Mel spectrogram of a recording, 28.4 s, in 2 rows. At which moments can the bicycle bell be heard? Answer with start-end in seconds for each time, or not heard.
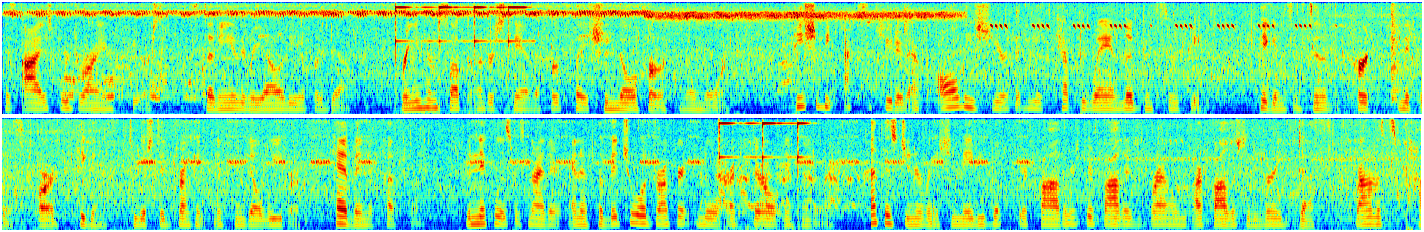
3.9-5.3, 21.4-22.4.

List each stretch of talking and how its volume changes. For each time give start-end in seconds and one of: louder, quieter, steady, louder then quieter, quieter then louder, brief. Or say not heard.
0.0-28.3 steady.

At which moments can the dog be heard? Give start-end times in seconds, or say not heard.
0.6-2.1, 21.1-23.0.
